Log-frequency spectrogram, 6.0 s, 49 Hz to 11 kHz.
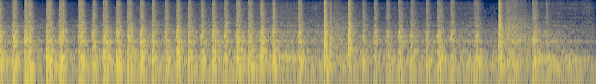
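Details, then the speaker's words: Chevy LS-swapped drift car, first start after catching fire at a drift event: the V8 lumps along unevenly with hard firing pulses and two sharp backfire cracks before dying; black smoke and dumping fuel are noted; cause unconfirmed. "Oh god, it's dumping fuel. Backfiring heavy too. That was loud. Yeah. Something is wrong."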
